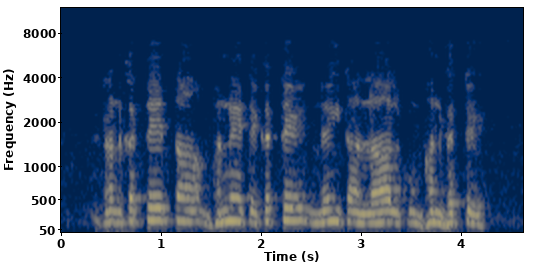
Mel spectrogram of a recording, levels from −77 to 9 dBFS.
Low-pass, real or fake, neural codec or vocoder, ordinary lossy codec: 7.2 kHz; real; none; Opus, 24 kbps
